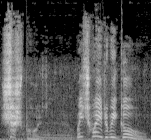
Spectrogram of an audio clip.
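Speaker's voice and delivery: loud shush rising very high; flustered. A narrator's reading. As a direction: hush the boys, then ask in a fluster. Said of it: "Ethel began to get flustered".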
